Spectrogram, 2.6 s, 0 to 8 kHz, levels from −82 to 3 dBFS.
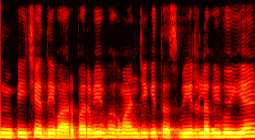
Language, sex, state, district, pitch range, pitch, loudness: Hindi, female, Haryana, Charkhi Dadri, 205-215 Hz, 210 Hz, -13 LUFS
